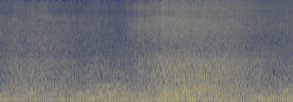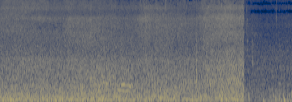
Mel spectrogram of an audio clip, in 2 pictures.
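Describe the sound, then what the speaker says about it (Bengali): Ocean surf rolling and crashing steadily on a Maldives beach with heavy wind rumble, swelling louder in the middle, and faint voices under the roar. "এই যে সাগর পাড়ে অনেক ঢেউ"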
